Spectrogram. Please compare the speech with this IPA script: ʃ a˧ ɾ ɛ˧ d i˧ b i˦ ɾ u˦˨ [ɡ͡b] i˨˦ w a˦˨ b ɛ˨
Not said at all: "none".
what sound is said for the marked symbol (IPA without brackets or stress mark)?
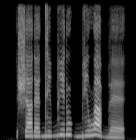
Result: ɡ͡b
